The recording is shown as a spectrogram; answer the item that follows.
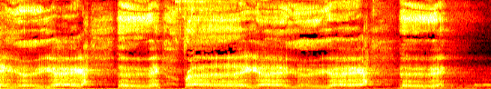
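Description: A woman's wordless singing into a microphone: long drawn-out vowel sounds in about three phrases, broken by short gaps, over a steady low backing track.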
